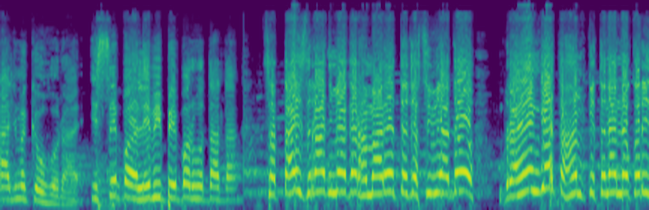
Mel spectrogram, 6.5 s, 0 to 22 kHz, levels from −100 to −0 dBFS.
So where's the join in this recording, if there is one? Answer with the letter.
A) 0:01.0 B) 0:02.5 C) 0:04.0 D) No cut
B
